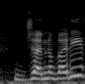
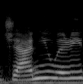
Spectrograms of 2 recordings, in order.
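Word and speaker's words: January: जनवरी फरवरी नहीं होता है। जनवरी, फरवरी, मार्च, अप्रैल, मई, जून, जुलाई, अगस्त, सितंबर, अक्टूबर, नवंबर, दिसंबर होता है।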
